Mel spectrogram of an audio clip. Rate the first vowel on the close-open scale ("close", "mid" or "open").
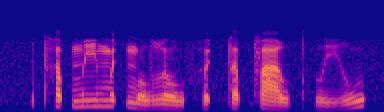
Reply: open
